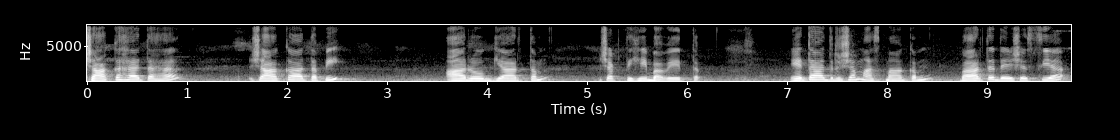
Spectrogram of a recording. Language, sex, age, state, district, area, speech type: Sanskrit, female, 18-30, Tamil Nadu, Chennai, urban, spontaneous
